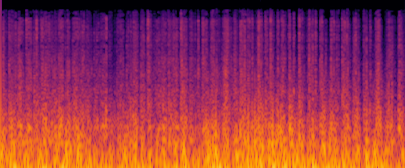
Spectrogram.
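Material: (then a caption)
Metal mesh. Fingernails of both hands scratch quickly at a hollow black metal mesh microphone head. The result is a loud, continuous, deep rumbling roar with almost no high end, fluttering rapidly as the strokes pass over the mesh.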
